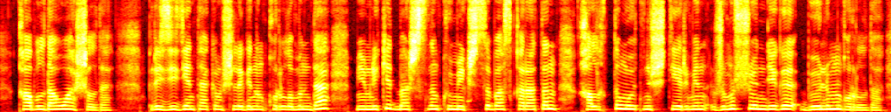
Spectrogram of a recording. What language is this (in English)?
Kazakh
